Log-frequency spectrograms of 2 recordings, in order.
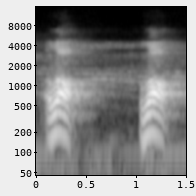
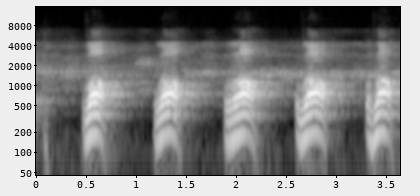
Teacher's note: Ketika menyebutkan huruf ra, maka R-nya tidak boleh terlalu banyak. Cukup satu kali saja, disentil. Huruf ra. Ya, R-nya ketika menyebutkan huruf ra itu cuma satu kali.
